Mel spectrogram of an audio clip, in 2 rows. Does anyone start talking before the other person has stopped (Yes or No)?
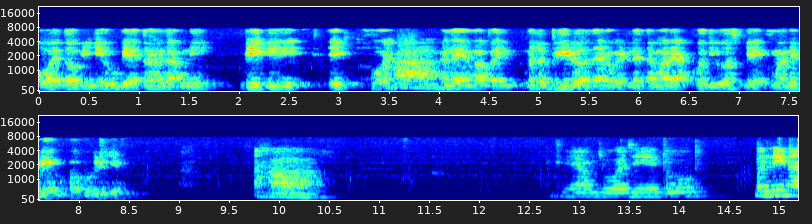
No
